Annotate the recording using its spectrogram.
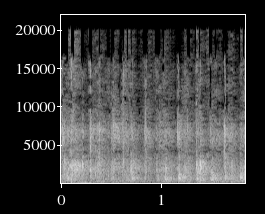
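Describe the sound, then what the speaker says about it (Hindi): A group of students in a classroom applauds after a word game, with quick, irregular hand claps close by for a couple of seconds. "जोरदार तालियां बजा दो जल्दी से"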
